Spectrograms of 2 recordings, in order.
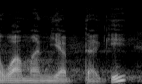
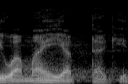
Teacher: karena nun mati ketemu ya, maka n-nya melebur berubah jadi y gitu loh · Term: idgham bi gunnah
